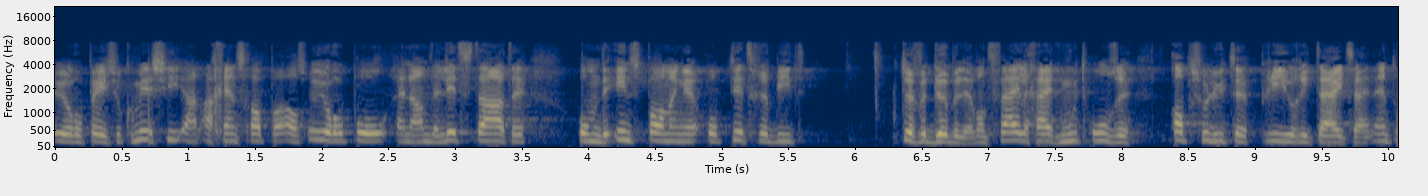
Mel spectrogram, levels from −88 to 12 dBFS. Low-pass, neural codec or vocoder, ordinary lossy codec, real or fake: none; none; none; real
